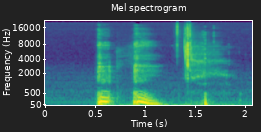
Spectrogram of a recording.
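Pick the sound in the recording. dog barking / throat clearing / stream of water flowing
throat clearing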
